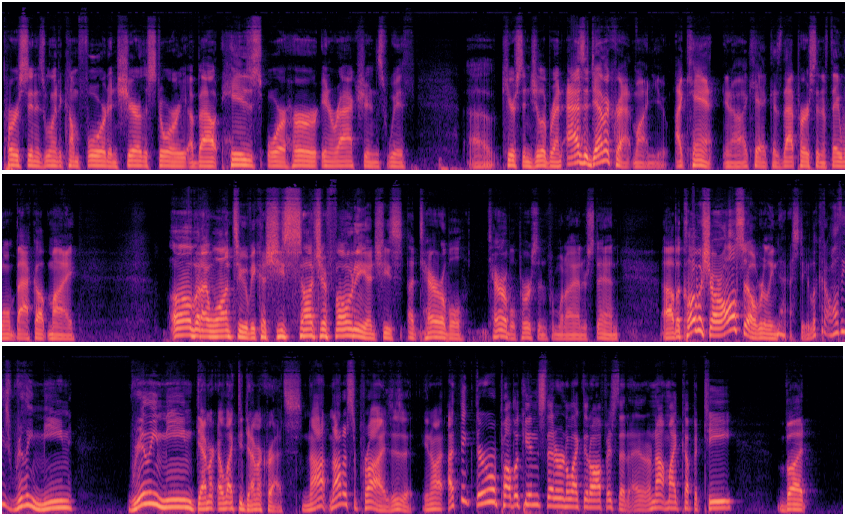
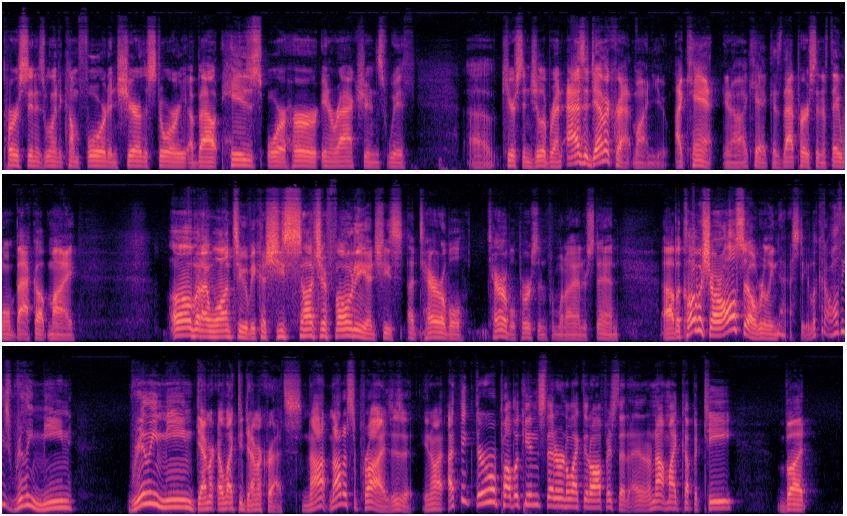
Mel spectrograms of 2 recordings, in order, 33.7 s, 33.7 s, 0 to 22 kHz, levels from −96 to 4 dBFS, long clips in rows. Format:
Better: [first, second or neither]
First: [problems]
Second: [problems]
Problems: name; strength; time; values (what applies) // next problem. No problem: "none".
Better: first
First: none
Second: thin; somewhat; fading below 750 Hz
